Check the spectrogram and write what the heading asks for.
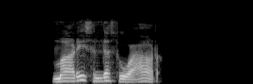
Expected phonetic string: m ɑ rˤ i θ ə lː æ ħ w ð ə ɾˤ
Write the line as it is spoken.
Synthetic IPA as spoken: m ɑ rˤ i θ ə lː æ θ w ʕ ə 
